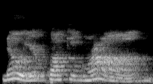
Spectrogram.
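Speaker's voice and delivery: acted aggressive, hostile, blunt cursing retort. Describing how some people rebut an argument, act out the rude reply: mock-aggressive retort. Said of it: "in a way that was really aggressive".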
